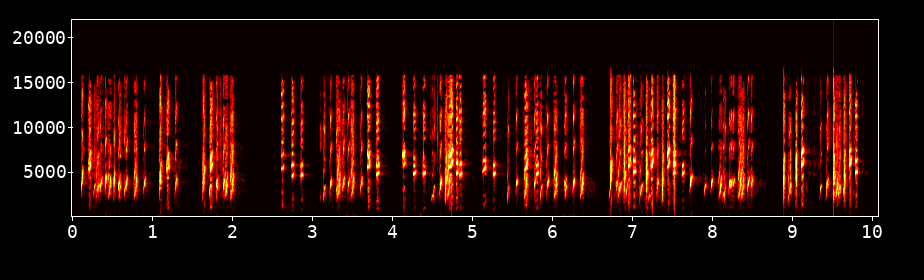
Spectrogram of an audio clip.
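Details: Female European goldfinch, batbata and sitsita call style meant to set a male singing. Dense, fast runs of high tinkling twitters and buzzy chirps, repeated in bursts of one to two seconds with brief gaps.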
